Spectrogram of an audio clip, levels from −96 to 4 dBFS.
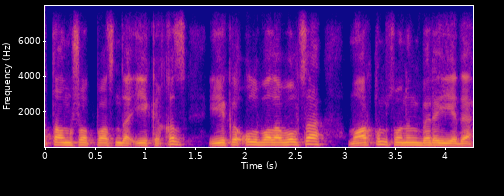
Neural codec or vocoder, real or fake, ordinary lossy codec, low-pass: none; real; Opus, 16 kbps; 7.2 kHz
